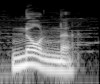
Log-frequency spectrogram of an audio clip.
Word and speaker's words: non: non. – Non. There's an N at the end of that. It's not like the English word no.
